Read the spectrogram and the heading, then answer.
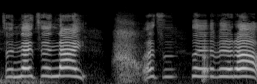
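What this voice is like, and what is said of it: Painful high falsetto singing. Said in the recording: “all the way up into that falsetto, it's painful.”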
